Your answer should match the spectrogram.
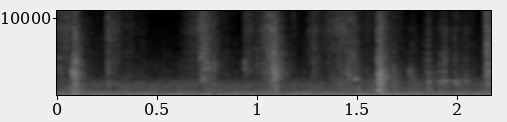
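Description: A tarot deck being shuffled by hand: a quick, quiet run of card clicks.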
